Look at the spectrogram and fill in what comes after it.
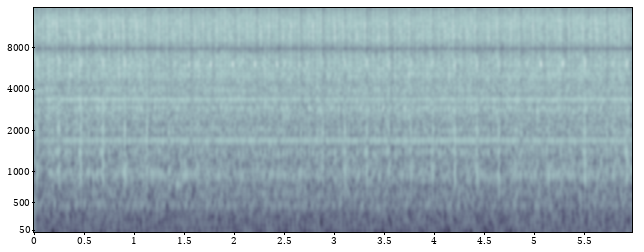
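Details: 2004 Mazda RX-8 at idle, noise from the intake area, drives fine: steady hissy idle with a light, quick tick about twice a second. The shutter valve (SSV) was faulty and was fixed by a rebuild.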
